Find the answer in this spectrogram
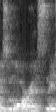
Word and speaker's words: Maurice: on my family tree I assumed it was Maurice and I kept saying that my mother find correctly she's like I think it's pronounced Morris and then it dawned on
